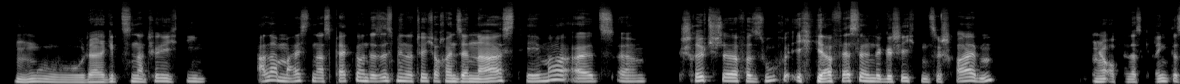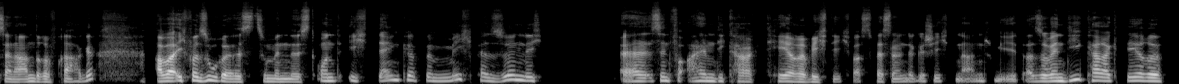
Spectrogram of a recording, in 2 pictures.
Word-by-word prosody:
Hm, 125 +2 -1
oh, 110 -4 -4
da 115 +1 +2
gibt 130 +2 -4
es - - -6
natürlich 135 0 -2
die 140 -3 -6 0.5
allermeisten 165 -3 -1
Aspekte 150 +3 -2
und 165 - +2
das 145 -1 0
ist 165 0 -2
mir 170 - +2
natürlich 155 +1 -1
auch 145 - -6
ein 145 -1 +3
sehr 135 0 +3
nahes 135 +6 +4
Thema. 170 +10 0
Als, 140 0 +1
ähm, 145 -1 -4 0.3
Schriftsteller 165 -3 +2
versuche 155 +7 -2
ich 160 - -3
ja, 140 0 +8
fesselnde 150 -1 +2
Geschichten 140 +1 -1
zu 125 - -5
schreiben. 150 - +1 1.0
Ne, 130 0 +1
ob 130 - -6
das 120 -1 -4
gelingt, 140 +2 -3
ist 145 - -1
eine 120 -3 +1
andere 125 0 0
Frage. 135 +3 -3 0.6
Aber 155 +2 +9
ich 175 - +3
versuche 180 -2 +4
es 130 -2 -1
zumindest. 130 -3 -1
Und, 165 0 -1
ich 165 -2 -7
denke, 205 -2 -2
für 175 - -5
mich 175 +9 -4
persönlich, 175 +2 0 0.8
äh, 150 0 +1
sind 170 +1 -1
vor - - -8
allem 160 0 0
die 155 - -4
Charaktere 130 -2 0
wichtig, 120 +1 -4
was - - -7
fesselnde 130 +1 -5
Geschichten 145 +11 -7
ansch 155 -8 -8
geht. 80 -1 -7
Also, 145 +2 0
wenn 160 +1 +5
die 215 +7 +2
Charaktere 165 -3 +3
150 Hz, 165 wpm, -22 LUFS, 130-165 Hz, 1.0 s, Aber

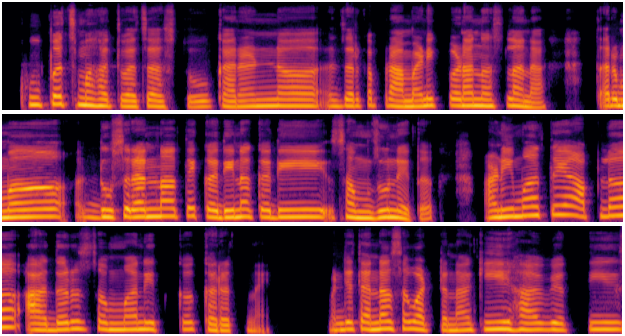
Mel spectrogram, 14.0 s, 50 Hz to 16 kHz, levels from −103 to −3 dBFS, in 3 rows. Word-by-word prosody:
खूपच 250 +1 -1
महत्वाचा 200 -4 +1
असतो. 180 -1 -6
कारण 200 +2 -1
अ, 210 -1 -2
जर 205 -1 -1
का - - -5
प्रामाणिकपणा 210 +2 +1
नसला 210 0 +1
ना, 160 -3 -3 0.4
तर 210 +1 -1
मग 245 +1 +4
दुसऱ्यांना 245 +2 +3
ते 270 - 0
कधी 225 -1 +3
ना 245 +1 +2
कधी 235 +1 +1
समजून 225 0 +3
येतं 175 -2 -4 0.4
आणि 230 +3 +3
मग 280 +3 +2
ते 315 0 0
आपलं 280 +2 -1 0.2
आदर 215 +4 0
सम्मान 220 0 +1
इतकं 225 +1 -5
करत 190 -2 -2
नाहीत. 85 - -13 0.4
म्हणजे 210 +3 -2
त्यांना 230 0 +2
असं 245 0 -2
वाटतं 200 -4 -2
ना, 195 +2 -2
की 235 +1 +2
हा 215 -1 -1
व्यक्ती 225 +1 -2
220 Hz, 155 wpm, -22 LUFS, 205-240 Hz, 0.4 s, मग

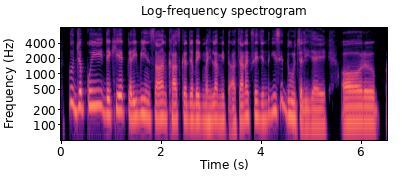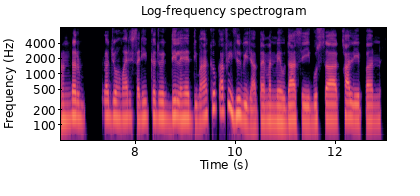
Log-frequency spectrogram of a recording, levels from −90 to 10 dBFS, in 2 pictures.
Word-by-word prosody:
तो 275 -1 +1
जब 220 +1 +4
कोई 240 0 +3
देखिए 185 +5 +4
करीबी 150 +2 +2
इंसान 140 -1 +1
खासकर 130 +1 +1
जब 130 0 +1
एक 130 -1 +2
महिला 125 +2 +1
मित्र 120 -1 -5
अचानक 125 +7 -1
से 145 - +1
ज़िंदगी 145 +7 -3
से 295 - -4
दूर 150 - +1
चली 100 -4 0
जाए 100 0 -1 0.4
और 115 +1 +4 0.4
अंदर 130 +3 +1 0.5
का 145 - +1
जो 145 - +2
हमारे 135 0 -3
शरीर 135 +1 -4
का 150 - 0
जो 140 0 -1
एक 135 -1 0
दिल 145 0 +2
है, 135 +1 +2
दिमाग 125 +3 -4
कि 185 - -4
वो - - 0
काफ़ी 180 +6 0
हिल 160 +1 +5
भी 125 -3 0
जाता 105 +2 -4
है, 120 - -1
मन 120 0 -1
में 120 - +2
उदासी, 120 +1 0
गुस्सा, 125 +1 +1
खालीपन, 125 -3 -1
135 Hz, 195 wpm, -24 LUFS, 120-150 Hz, 0.5 s, हिल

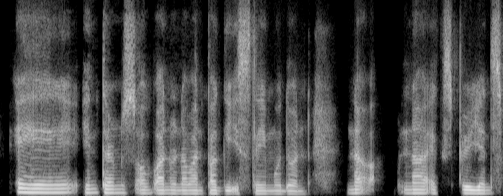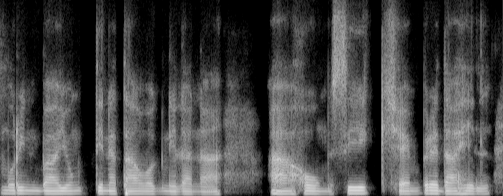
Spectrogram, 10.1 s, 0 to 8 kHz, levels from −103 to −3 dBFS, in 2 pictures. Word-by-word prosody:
Eh, 155 -1 +5
in 155 +1 -2
terms 145 -1 +3
of 130 0 -2
ano 125 0 +2
naman 120 -1 -1
pag-istay 115 -1 0
mo 115 - -4
dun. 110 -1 -3 0.4
Na - - +1 0.2
na 135 0 +1
experience 130 -1 +2
mo 120 - -1
rin 120 -1 -1
ba 110 0 +1
yung 115 0 -3
tinatawag 105 -2 -1
nila 105 0 -3
na, 100 0 -4 0.5
ah, 105 -2 +2
homesick 115 +2 0
syempre 110 +2 0
dahil 110 0 -1
115 Hz, 135 wpm, -24 LUFS, 110-130 Hz, 0.5 s, Eh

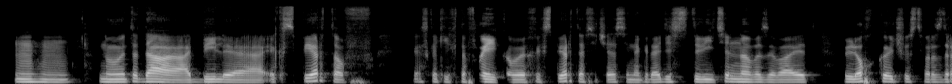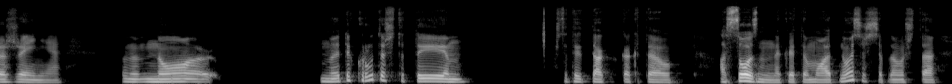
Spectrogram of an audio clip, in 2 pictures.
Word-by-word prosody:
Мгм. 115 -3 -1 0.2
Ну, 120 -1 +3
это 120 +4 0
да, 115 -5 +6
обилие 105 -2 +1
экспертов, 150 - -1 0.4
с - - -11
каких-то - - -7
фейковых 110 -2 +1
экспертов 125 +2 -2
сейчас 115 -2 -5
иногда 110 +1 -2
действительно 120 +1 0
вызывает 110 -1 0 0.3
легкое 130 +2 +1
чувство 125 -1 -7
раздражения. 110 -3 -3 0.6
М, 125 -1 -1
но 125 +1 +3
э - - -9 1.1
Но 135 -1 -1
это 140 +7 -2
круто, 195 +3 -2
что 180 -5 -8
ты 140 -4 +2 0.9
что - - -13
ты 130 -2 -4
так 120 -2 -2
как-то 105 -3 -3 0.4
осознанно 120 -11 +6
к - - -22
этому 110 0 -1
относишься, 150 - -1
потому 110 0 -4
что 110 0 -4
120 Hz, 110 wpm, -23 LUFS, 110-130 Hz, 1.1 s, да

